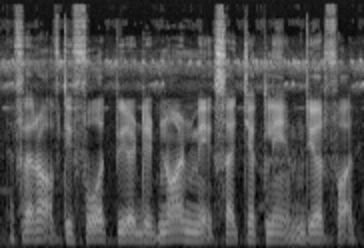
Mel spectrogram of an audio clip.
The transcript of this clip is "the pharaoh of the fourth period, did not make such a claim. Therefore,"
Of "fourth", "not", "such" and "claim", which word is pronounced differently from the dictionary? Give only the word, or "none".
fourth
